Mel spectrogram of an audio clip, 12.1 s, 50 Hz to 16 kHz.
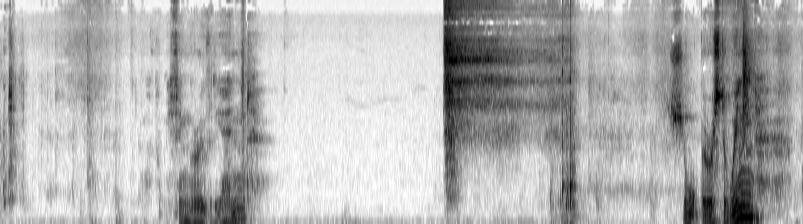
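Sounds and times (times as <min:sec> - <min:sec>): air hissing out of balloon: 0:06.6 - 0:08.8.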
